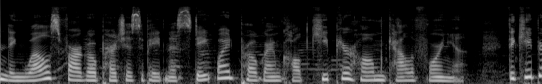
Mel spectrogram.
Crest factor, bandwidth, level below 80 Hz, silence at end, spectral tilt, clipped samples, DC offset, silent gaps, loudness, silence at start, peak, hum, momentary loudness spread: 16 dB; 15.5 kHz; -44 dBFS; 0 s; -5.5 dB/octave; under 0.1%; under 0.1%; none; -23 LUFS; 0 s; -8 dBFS; none; 6 LU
